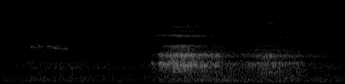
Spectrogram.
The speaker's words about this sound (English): You like it when I breathe on it?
